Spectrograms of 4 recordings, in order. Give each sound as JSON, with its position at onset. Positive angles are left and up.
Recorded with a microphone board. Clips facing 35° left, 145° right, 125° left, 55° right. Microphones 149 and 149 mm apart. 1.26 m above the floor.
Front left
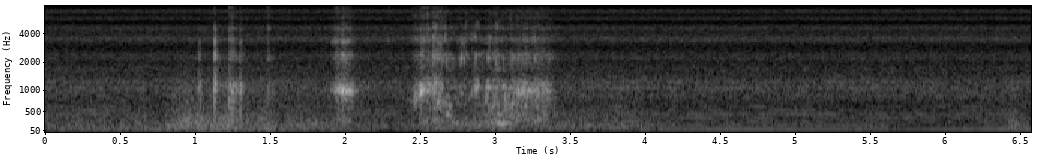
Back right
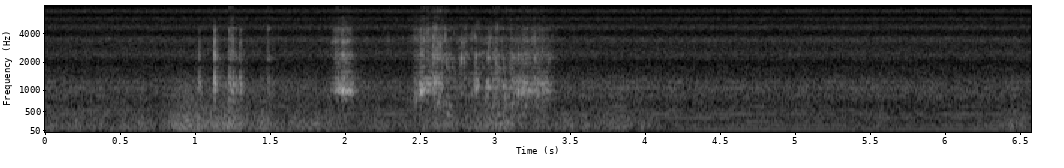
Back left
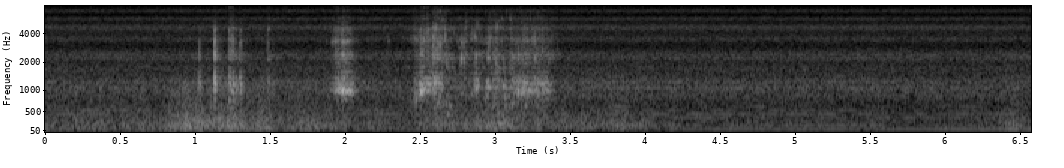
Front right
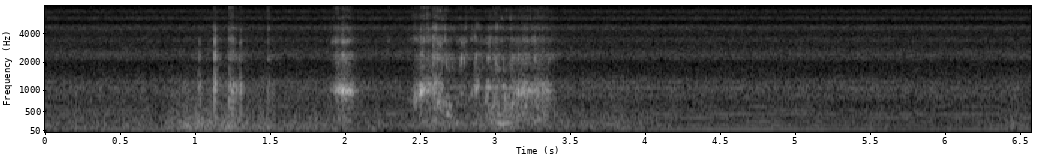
{"t": 1.0, "sound": "chewing", "azimuth_deg": -10}
{"t": 2.6, "sound": "a splash", "azimuth_deg": -15}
